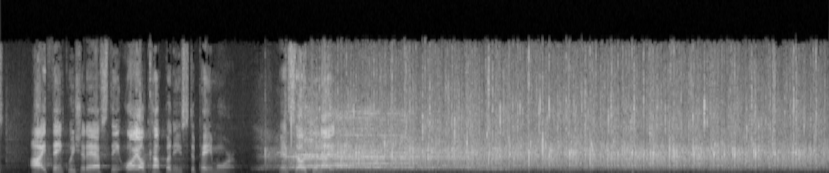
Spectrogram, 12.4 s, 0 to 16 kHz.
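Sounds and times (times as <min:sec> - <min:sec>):
speech: 0:00.0 - 0:03.6, 0:04.2 - 0:05.4
large audience applauding during budget address: 0:03.9 - 0:12.4.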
